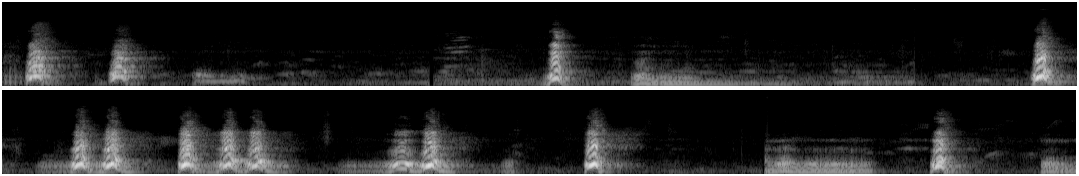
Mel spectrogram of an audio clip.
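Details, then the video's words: Dog barks loudly, first in isolated single barks, then in a quick run of several barks, with a low muttering voice heard in the pauses. "Dogs Barking sound compilation | Tiger Dog Barking sound effects"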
